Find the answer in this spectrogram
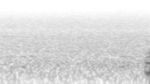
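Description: Steady hiss of wind rustling the leaves of a forest, even and unbroken.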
